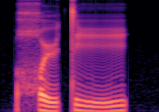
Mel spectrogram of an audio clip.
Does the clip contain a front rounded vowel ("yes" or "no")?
yes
